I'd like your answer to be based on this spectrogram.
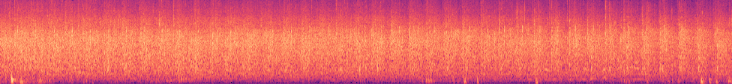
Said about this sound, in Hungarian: Köszönjük szépen, nem akarok a tapsukba beleszólni, ez tényleg jár nekik, úgyhogy köszönjük, hogy itt voltak.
